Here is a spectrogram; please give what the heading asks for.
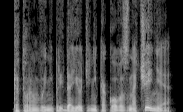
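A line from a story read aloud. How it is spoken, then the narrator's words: Exclaiming. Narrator (Russian): воскликнула Луиза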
